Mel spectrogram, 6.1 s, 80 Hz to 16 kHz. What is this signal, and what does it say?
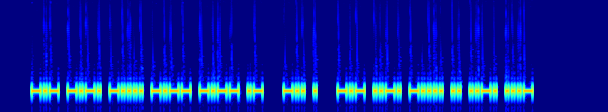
Morse code, heard as a keyed tone, about 40 wpm, 700 Hz. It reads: KC6YYA DE KF6IFV
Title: USA Callsign DE Callsign - 6 Characters - 40wpm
